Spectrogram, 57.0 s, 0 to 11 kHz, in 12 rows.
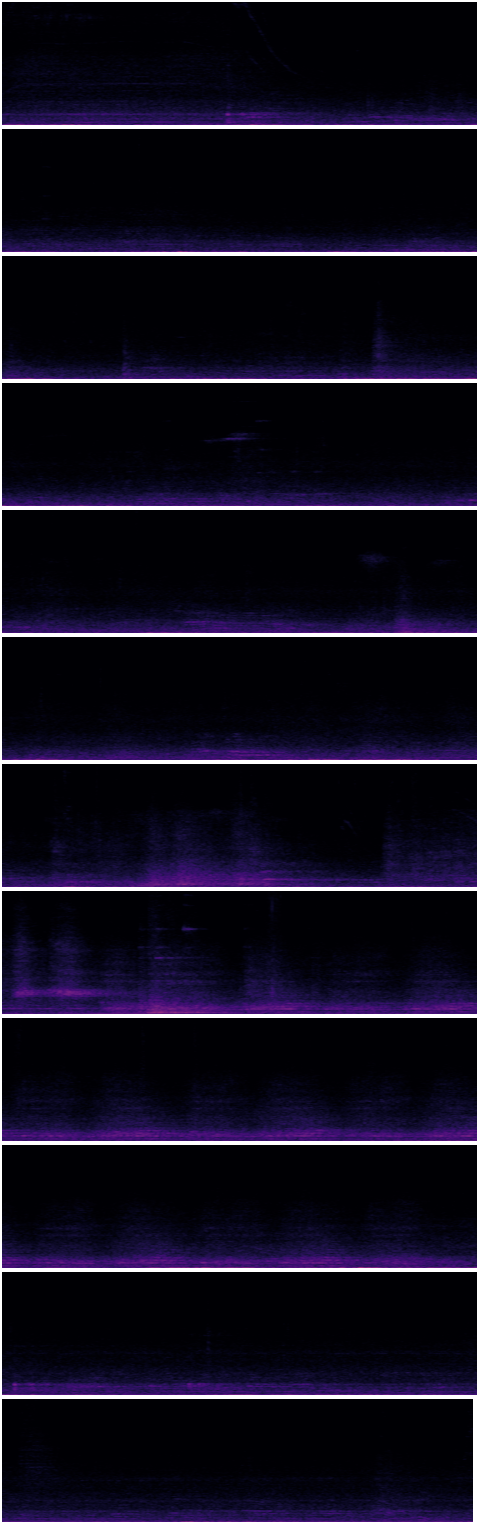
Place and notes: Ascolto il tuo cuore, città. I listen to your heart, city. Several chapters **SCROLL DOWN FOR ALL RECORDINGS** - Afternoon with bell and strange buzz in the time of COVID19 Soundscape
"Afternoon with bell and strange buzz in the time of COVID19" Soundscape
Chapter LIII of Ascolto il tuo cuore, città. I listen to your heart, city.
Wednesday April 22nd 2020. Fixed position on an internal terrace at San Salvario district Turin, forty three days after emergency disposition due to the epidemic of COVID19.
Start at 4:13 p.m. end at 5:09 p.m. duration of recording 55’44”.
Piemonte, Italia, 22 April 2020, 16:13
